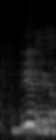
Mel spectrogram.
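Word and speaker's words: these: অনেকে এটার উচ্চারণে বলে দে। দেস বলে দেস।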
